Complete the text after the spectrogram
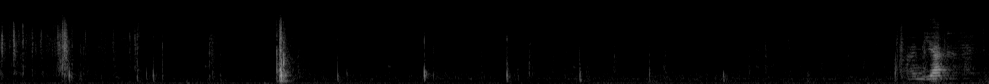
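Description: Footsteps thud across a hard floor.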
